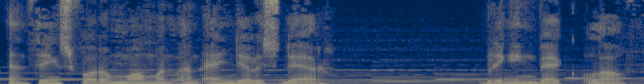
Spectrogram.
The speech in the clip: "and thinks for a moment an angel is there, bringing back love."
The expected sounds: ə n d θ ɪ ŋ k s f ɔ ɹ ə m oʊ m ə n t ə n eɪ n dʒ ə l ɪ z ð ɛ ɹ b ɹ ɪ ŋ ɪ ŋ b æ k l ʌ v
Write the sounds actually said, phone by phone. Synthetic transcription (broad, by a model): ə n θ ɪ ŋ s f ɔ ɹ ə m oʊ m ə n ə n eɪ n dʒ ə l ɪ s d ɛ ɹ b ɹ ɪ ŋ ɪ ŋ b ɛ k l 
